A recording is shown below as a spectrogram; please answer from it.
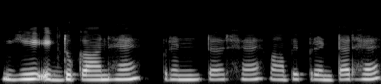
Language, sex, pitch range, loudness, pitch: Urdu, female, 220-240 Hz, -16 LUFS, 230 Hz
